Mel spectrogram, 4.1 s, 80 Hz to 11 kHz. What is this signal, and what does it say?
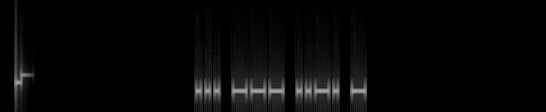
Morse code, heard as a keyed tone, about 36 wpm, 700 Hz. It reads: SOFT
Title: Four Letter Words - 35wpm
